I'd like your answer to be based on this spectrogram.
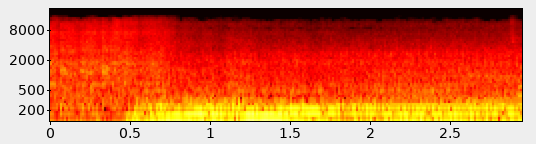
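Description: A car engine runs at a steady idle during a power steering test, a loud close rumble with a low droning hum and a slight rise early on, with no talking over it.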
